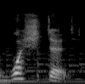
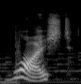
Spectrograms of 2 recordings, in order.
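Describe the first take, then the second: First: The ending adds an extra syllable. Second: The ending adds no extra syllable. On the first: The speaker calls it wrong. "they add extra ed to the word" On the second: The speaker calls it right. "Instead of saying washed"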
